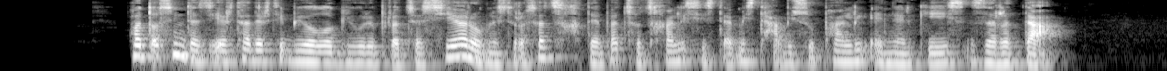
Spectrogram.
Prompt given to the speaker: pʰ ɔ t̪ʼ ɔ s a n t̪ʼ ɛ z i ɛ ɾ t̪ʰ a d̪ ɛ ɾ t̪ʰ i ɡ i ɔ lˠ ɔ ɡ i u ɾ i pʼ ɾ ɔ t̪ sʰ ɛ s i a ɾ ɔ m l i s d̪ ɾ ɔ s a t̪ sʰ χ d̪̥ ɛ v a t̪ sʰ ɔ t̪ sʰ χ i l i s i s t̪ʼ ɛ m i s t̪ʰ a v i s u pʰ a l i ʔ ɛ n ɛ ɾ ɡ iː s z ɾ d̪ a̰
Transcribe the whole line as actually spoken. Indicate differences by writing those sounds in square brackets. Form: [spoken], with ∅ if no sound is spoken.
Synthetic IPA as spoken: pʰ ɔ t̪ʼ ɔ s [i] n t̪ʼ ɛ z i ɛ ɾ t̪ʰ a d̪ ɛ ɾ t̪ʰ i [b] i ɔ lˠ ɔ ɡ i u ɾ i pʼ ɾ ɔ t̪ sʰ ɛ s i a ɾ ɔ m l i s d̪ ɾ ɔ s a t̪ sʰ χ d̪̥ ɛ [b] a t̪ sʰ ɔ t̪ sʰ χ [a] l i s i s t̪ʼ ɛ m i s t̪ʰ a v i s u pʰ a l i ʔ ɛ n ɛ ɾ ɡ iː s z ɾ d̪ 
